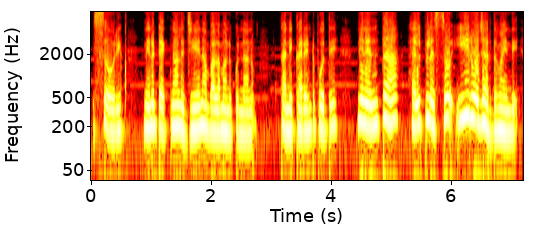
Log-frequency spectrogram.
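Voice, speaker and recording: A woman's voice: fairly low pitch, moderate pace, mellow, no room sound, soft background music, close to an everyday voice. A woman voicing a polite, gadget-proud young city daughter-in-law in a cartoon story, mixing English words into her Telugu. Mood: apologetic.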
